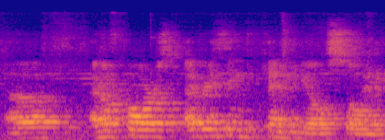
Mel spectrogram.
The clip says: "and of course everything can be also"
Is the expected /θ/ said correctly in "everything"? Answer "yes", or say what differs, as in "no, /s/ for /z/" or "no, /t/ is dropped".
yes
